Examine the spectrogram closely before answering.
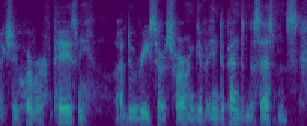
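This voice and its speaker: Speaking with an Irish accent, a man has a bright, sharp tone. His pace is moderate. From Ireland. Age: 60s. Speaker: turfgrass researcher and former golf course superintendent. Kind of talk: presentation.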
